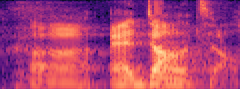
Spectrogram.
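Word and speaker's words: Donatell: Fucking no, there is no O. – Oh, there is no O. That's a bummer. You really got me all excited. Ed Donatello. So I was saying it right.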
